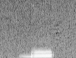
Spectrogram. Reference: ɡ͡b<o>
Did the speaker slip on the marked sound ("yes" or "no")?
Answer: no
